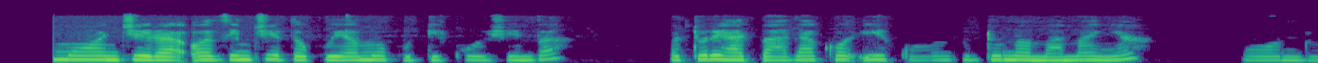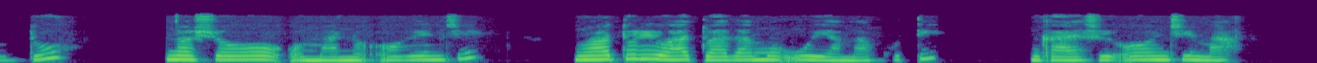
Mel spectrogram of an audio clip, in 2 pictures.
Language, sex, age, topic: Oshiwambo, female, 18-24, agriculture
